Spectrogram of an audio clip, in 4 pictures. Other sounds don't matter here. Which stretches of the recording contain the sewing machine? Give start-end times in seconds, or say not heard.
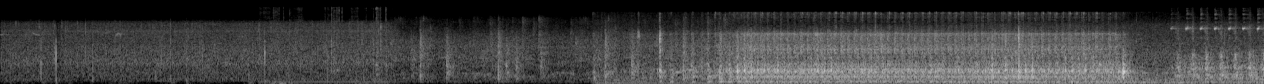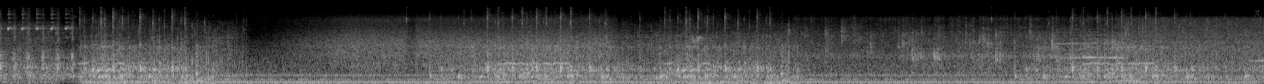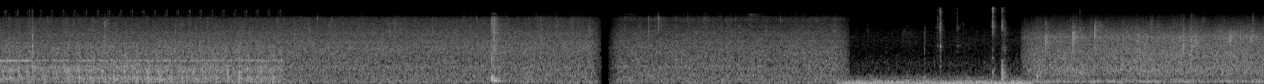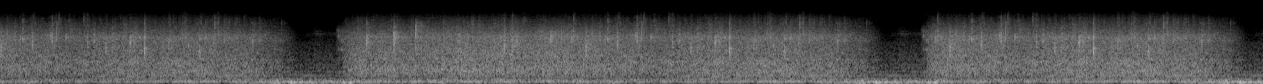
5.9-28.1.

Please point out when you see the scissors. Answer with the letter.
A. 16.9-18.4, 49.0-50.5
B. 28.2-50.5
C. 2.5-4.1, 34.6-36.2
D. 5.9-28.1
C.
